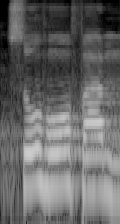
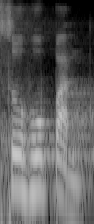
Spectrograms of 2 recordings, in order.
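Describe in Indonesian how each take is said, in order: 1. Bunyi s pertama adalah s yang berat dan emfatik. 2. Bunyi s pertama adalah s yang biasa dan ringan. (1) "Kalau ini huruf so" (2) "Kalau suhupam itu adalah huruf sin"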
